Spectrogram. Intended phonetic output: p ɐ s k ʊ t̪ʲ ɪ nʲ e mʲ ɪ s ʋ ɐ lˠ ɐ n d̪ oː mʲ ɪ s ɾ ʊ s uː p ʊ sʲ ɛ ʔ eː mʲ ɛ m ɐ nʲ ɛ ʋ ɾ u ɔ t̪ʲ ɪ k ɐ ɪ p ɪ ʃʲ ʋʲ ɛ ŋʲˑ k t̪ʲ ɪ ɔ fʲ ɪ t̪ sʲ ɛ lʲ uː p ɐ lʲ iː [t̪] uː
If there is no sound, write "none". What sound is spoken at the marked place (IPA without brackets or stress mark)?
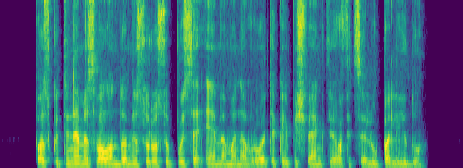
d̪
